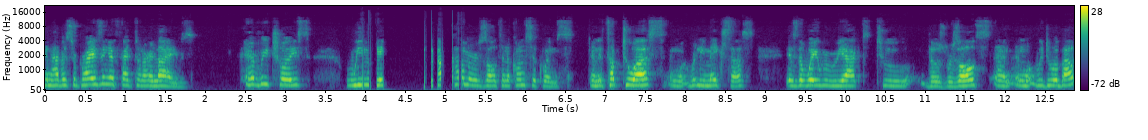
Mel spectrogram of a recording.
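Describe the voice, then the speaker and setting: In a Spanish accent, a woman speaks at a high pitch. Her intonation is fairly even, though her loudness swings widely. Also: moderate pace. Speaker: podcast host. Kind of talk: interview.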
